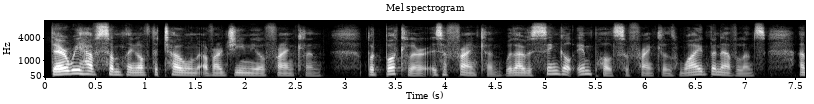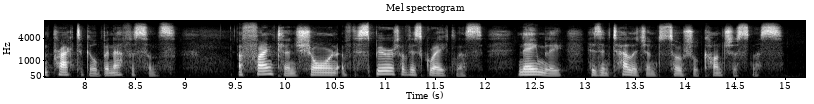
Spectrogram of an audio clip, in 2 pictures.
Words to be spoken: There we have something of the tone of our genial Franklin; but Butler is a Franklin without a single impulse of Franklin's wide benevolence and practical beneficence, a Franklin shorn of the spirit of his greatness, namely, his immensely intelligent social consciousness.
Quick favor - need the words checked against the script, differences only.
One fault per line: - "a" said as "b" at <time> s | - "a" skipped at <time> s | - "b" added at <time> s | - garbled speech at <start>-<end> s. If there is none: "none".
- "immensely" skipped at 13.2 s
